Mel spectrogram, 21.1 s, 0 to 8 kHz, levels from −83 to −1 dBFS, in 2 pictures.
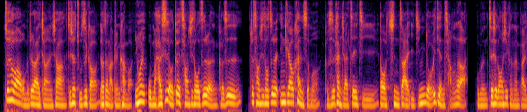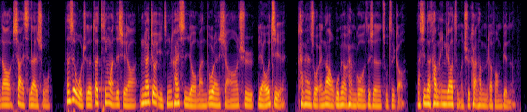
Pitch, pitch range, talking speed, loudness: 130 Hz, 120-150 Hz, 405 characters per minute, -16 LUFS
